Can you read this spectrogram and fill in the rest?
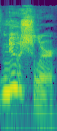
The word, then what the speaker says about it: Nussler: The Nussler. – Is that how it's pronounced? – It's Nussler.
